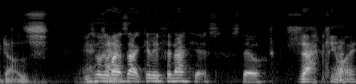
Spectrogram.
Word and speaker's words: Galifianakis: you pronounce his surname? Galifianakis.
